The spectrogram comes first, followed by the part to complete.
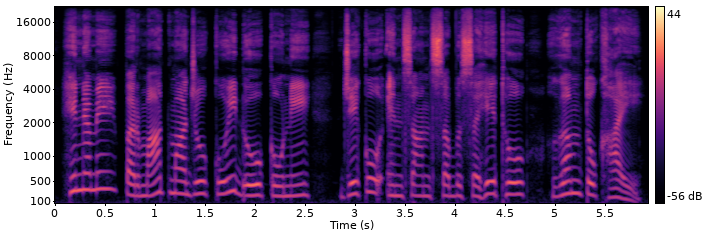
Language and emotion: Sindhi, neutral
